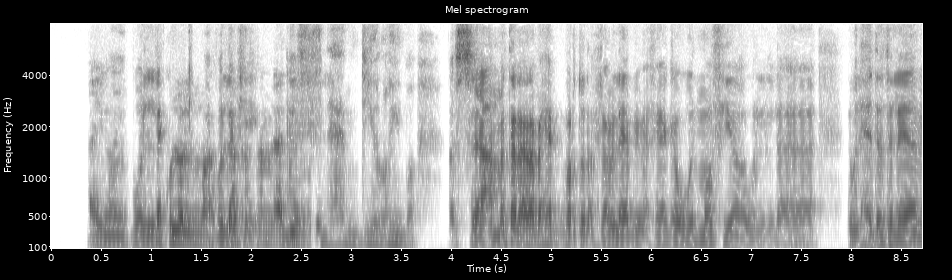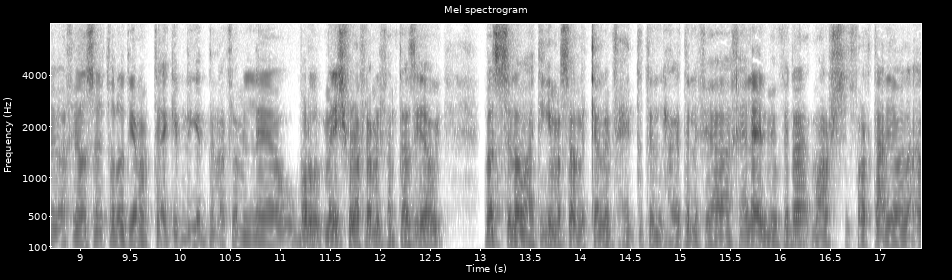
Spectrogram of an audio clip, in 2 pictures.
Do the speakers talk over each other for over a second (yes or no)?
yes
